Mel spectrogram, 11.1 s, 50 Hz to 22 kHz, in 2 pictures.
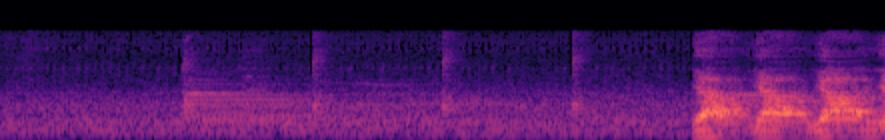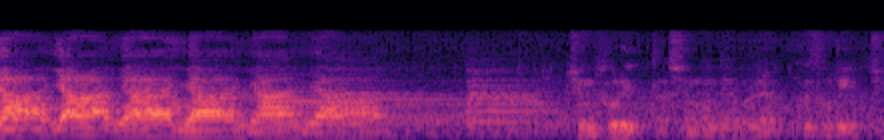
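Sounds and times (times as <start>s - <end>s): held chord: 1.2s - 2.7s, 4.4s - 9.2s
metronome clicks: 1.9s - 3.0s.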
